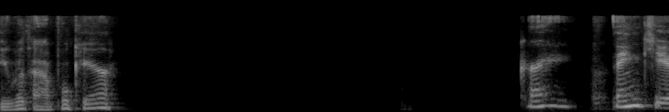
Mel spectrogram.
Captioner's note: silence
